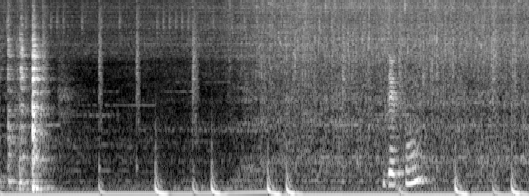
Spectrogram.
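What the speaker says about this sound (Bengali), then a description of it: "মাংসটা একটু বেশি সময় ধরে একটু কষিয়ে নিতে হবে।" Mutton being braised and fried with spices and whisked sour yogurt in a pan for akhni pulao, heard as a steady low sizzle with a series of sharp spatula scrapes and knocks at an uneven rhythm. A voice speaks briefly.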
